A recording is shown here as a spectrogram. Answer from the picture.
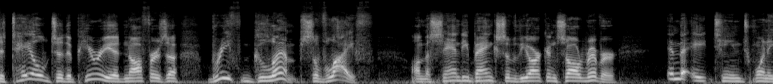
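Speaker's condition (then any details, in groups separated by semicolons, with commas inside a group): No condition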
